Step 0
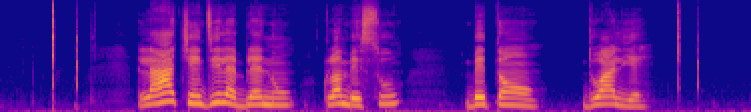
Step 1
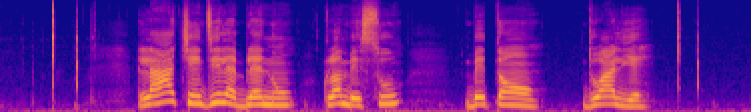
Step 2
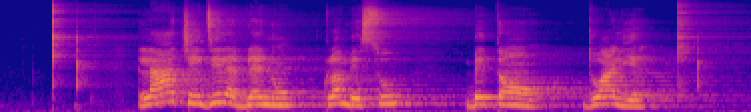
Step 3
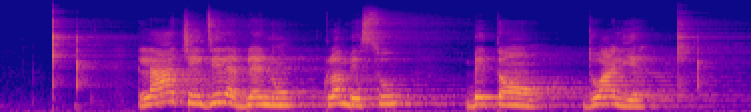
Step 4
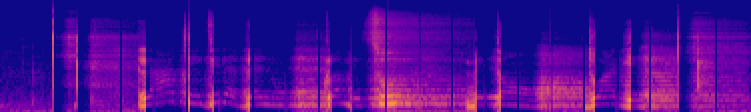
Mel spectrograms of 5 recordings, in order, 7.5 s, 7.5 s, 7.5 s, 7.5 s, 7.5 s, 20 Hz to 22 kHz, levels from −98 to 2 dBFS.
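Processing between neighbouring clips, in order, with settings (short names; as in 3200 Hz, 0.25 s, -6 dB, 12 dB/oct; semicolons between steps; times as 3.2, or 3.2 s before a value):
in parallel at +3 dB: limiter -17.5 dBFS, peak gain reduction 9.5 dB; on the sum: compressor 5:1, threshold -20 dBFS, peak gain reduction 9 dB; gain +2.5 dB
low shelf 170 Hz -4 dB; two-slope reverb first 0.5 s, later 2.7 s, from -16 dB, DRR 4.5 dB; gain -9 dB
air absorption 73 m; gain +3 dB
flipped gate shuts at -20 dBFS, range -41 dB; crackling interface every 0.33 s, samples 1024, zero, from 0.53; gain +1.5 dB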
